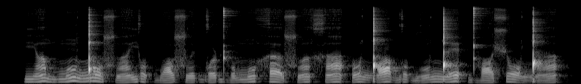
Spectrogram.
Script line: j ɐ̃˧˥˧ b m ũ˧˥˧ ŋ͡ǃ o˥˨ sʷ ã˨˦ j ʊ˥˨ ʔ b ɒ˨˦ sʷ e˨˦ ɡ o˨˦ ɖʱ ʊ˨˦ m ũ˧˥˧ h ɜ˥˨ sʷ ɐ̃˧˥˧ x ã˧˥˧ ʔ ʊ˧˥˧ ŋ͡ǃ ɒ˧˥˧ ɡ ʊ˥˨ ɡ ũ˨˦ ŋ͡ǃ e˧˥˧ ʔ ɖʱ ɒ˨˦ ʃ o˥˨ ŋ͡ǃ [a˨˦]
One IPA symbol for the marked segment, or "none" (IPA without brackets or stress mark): ã˨˦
